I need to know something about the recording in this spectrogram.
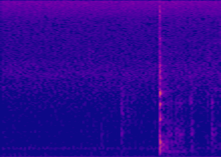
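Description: Near-quiet room tone with a faint steady hum, broken by one short sharp click about one and a half seconds in, followed by a couple of fainter ticks.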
